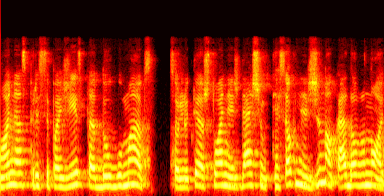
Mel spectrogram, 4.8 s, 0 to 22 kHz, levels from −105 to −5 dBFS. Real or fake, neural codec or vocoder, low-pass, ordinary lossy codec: real; none; 9.9 kHz; Opus, 64 kbps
